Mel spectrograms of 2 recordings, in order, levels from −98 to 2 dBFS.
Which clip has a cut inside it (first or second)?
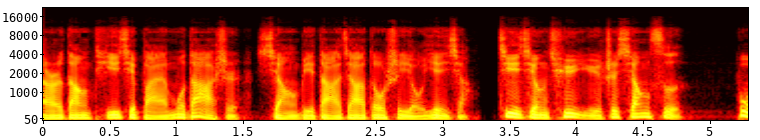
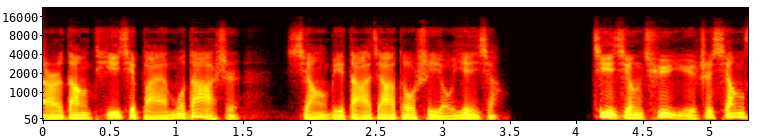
first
